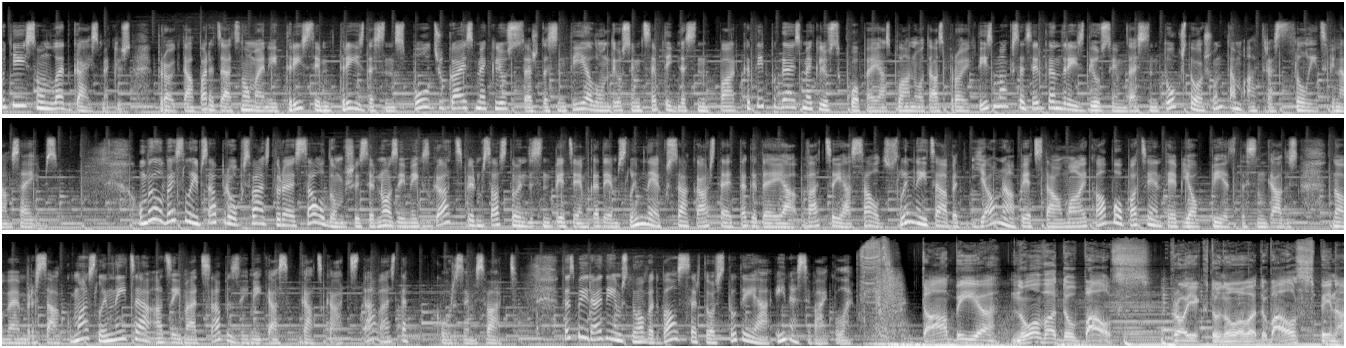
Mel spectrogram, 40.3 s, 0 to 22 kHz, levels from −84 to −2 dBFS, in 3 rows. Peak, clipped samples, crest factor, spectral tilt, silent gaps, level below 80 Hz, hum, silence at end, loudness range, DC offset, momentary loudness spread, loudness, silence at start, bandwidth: 0 dBFS; under 0.1%; 14 dB; -4 dB/octave; none; -24 dBFS; none; 0 s; 3 LU; under 0.1%; 5 LU; -14 LUFS; 0 s; 17.5 kHz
